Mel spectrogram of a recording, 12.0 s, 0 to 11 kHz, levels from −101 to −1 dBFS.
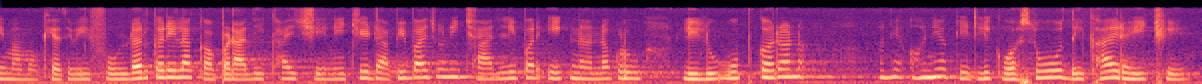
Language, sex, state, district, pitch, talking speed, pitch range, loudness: Gujarati, female, Gujarat, Valsad, 235 Hz, 115 wpm, 215-270 Hz, -15 LUFS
